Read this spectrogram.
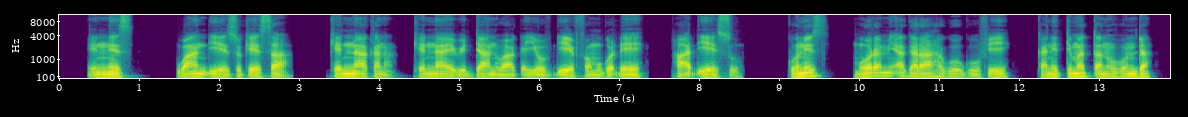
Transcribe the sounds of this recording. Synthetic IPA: ʔɪ̰nːɪs | wʔaːnᶑɪjeːsːʊke̞ːsːaː | kɛnːaːkɐnɐ | kʰɛnːaːjbɪd̪ːaːnwaːkʼɐjːoːfᶑɪje̞ːfːɐmʊɡɔᶑe̞ː | haːᶑɪje̞ːsːʊ̰ | kʊnɪs | moːɾɐmɪʔɐɡɐɾaːɦɐɡuːɡuːfɪ | kɐnɪt̪ːɪmɐt̪ʼːɐnʊhʊnd̪ɐ

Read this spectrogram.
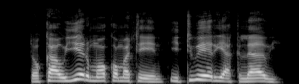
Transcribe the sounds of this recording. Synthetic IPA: tɔkaujeɾmɔkɔmatɪnitweɾjaklawi

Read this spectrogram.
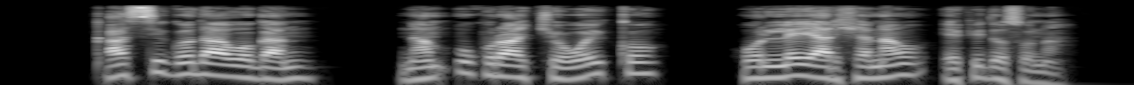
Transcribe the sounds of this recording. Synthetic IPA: kʼɐsːɪɡɔd̪aːwɔɡɐnː | ɐmʔʊkʊɾaːt͡ʃːɔwɔjkːɔ | hɔlːɛjɐɾʃɐnɐwɛpɪd̪ɔsɔnɐ̰

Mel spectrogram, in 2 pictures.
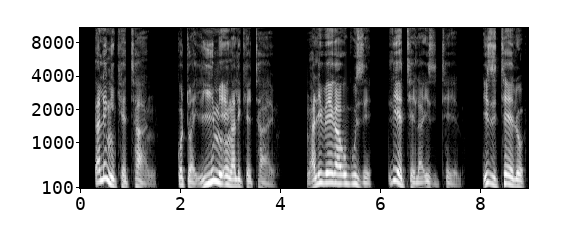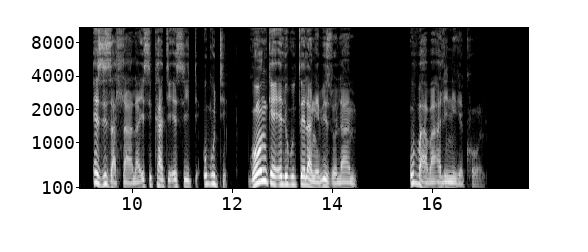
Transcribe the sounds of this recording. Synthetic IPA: ɣaliŋikʰɛtʰaːŋa | ɣɔd̥ʱwajimiɛŋalikʰɛtʰaːjɔ̰ | ŋaliβɛɣauɣuzɛ | lijɛtʰɛlaizitʰɛːlɔ | izitʰɛlɔ | ezizaɬalaisikʰatʰiesiːd̥ʱʼɛuɣutʰi | ɣɔŋkʼɛeliɣuǀɛlaŋeβizɔlaːmi | uβaβaːliniɣɛkʰɔ̰ːna

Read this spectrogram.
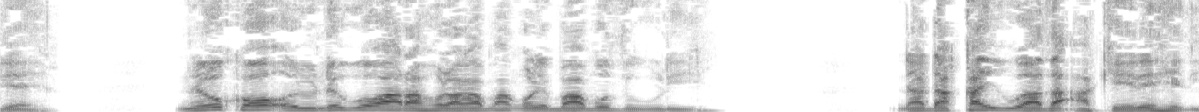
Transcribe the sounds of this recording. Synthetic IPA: ɾɛ | neokɔoɾjuneɣwɔwaɾaɦoɾaɣamaŋoɾemamoðuːɾi | nadakaiɣwaðaʔakeɾeɦeɾi

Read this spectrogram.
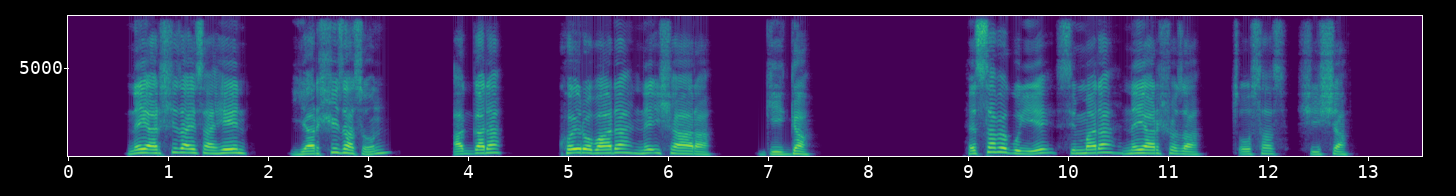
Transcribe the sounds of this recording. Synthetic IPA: nɛjɐɾʃɪzɐjsːɐɦeːn | jɐɾʃɪzɐsɔn | ʔɐɡːɐd̪ɐ | kʰɔjɪɾɔbaːd̪ɐnɛɪʃaːɾɐ | ɡiːɡːɐ | hɛsːɐfɛɡʊjːesɪmːɐd̪ɐnɛjɐɾʃɔzɐ | t͡sʼo̞ːsːaːs | ʃiːʃːɐ

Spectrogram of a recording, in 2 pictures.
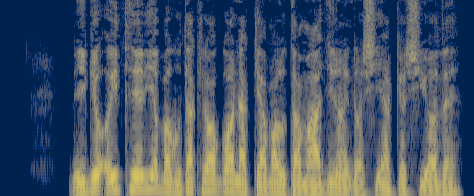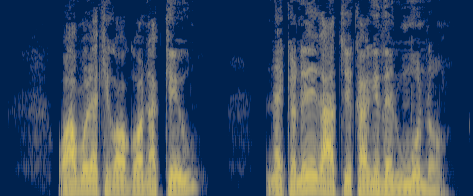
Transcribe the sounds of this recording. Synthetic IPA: niːɡeʔoiteɾeɾiamaɣutakeɣɔɡɔnakeamaɾutamad͡ʑinɔendɔɕijakɛɔɕiɔðɛ | wʔa̰moɾakeɣɔɡɔnakeu | nakejɔneɣeɣatwekaɣeðɛɾumonɔ

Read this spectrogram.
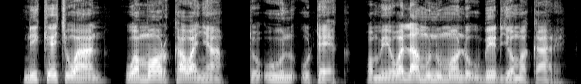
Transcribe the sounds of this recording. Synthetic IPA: niket͡ʃwan | wamɔrkawaɲap̚tɔʔunʊtɛk | ɔmɪjɔwalamnumɔndɔubedd͡ʒɔmaka̰ɾɛ̰

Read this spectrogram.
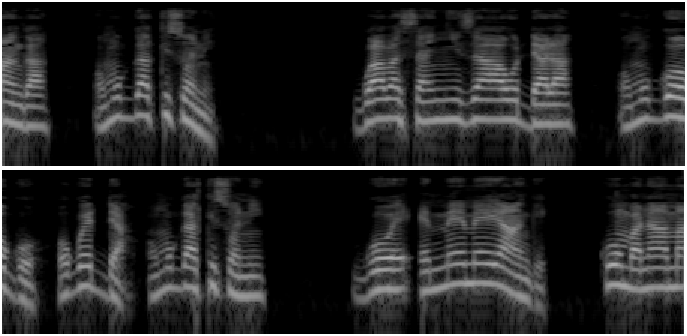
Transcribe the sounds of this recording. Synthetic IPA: ŋɡa | omuɡːakːiso̞nḭ | ɡwaːβasaɲːizawodːala | omuɡo̞ɡo̞ːɡwe̞dːa̰ | omuɡakːiso̞ni | ɡwoemːe̞ːmejaːŋɡe̞̰ | kuːmbanaːma

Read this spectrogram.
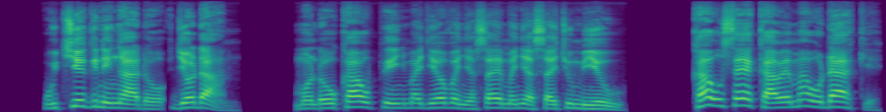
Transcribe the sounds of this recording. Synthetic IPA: ut͡ʃjeɡnɪŋadɔd͡ʒɔda̰n | mɔndɔʊkawpiɲmad͡ʒɛhɔvaɲasajemaɲasat͡ʃumieṵ | kaʊsɛkawɛmaʊdakɛ̰

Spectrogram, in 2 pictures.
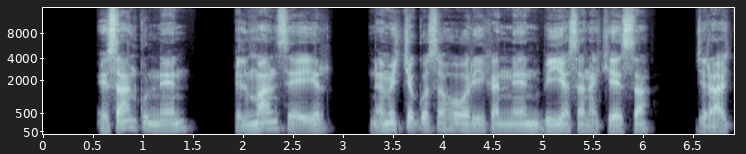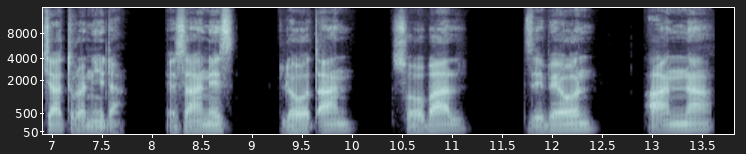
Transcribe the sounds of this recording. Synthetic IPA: ʔɪsaːŋkʊnːe̞ːn | ʔɪlmaːns̬eːjirː | ɐmɪt͡ʃːɐɡɔsɐɦo̞ːɾiːkɐnːe̞ːnbɪjːɐsɐnɐke̞ːsːɐ | d͡ʒɪɾaːt͡ʃːaːt̪ʊɾɐniːᶑɐ̰ | ʔɪ̰saːnɪs | lo̞ːt̪ʼaːn | soːbaːl | zɪbɛɔn | ʔaːnːaː

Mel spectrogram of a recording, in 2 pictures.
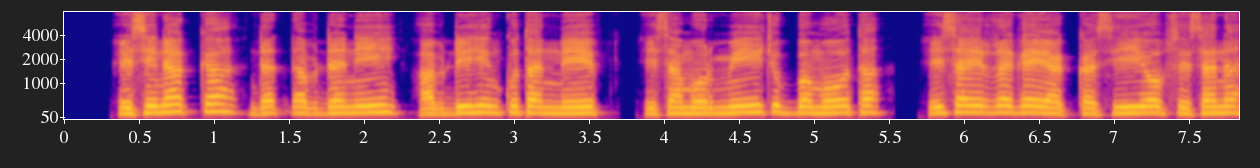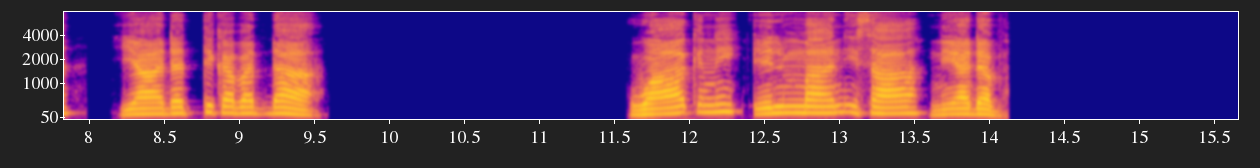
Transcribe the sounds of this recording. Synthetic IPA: ʔɪsɪnɐkːɐd̪ɐɗːɐbd̪ɐniːɐbd̪iːhɪŋkʊt̪ɐnːe̞ːf | ʔɪsɐmɔɾmiːt͡ʃʼʊbːɐmo̞ːt̪ɐ | ɪsɐɪrːɐɡɐʔɛɐkːɐsiːɔbsɛsɐnɐ | jaːd̪ɐt̪ːɪkʼɐbɐɗːaː | waːkʼnɪɪlmaːnɪsaːnɪɐd̪ɐbɐ̥

